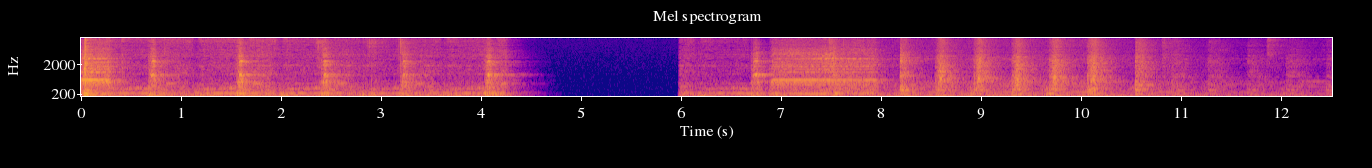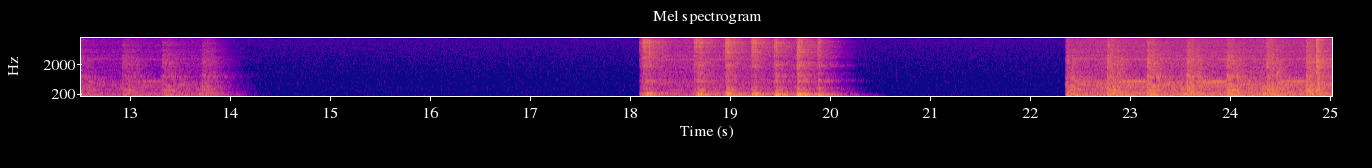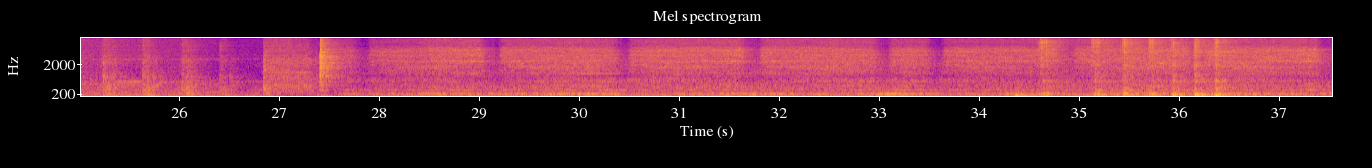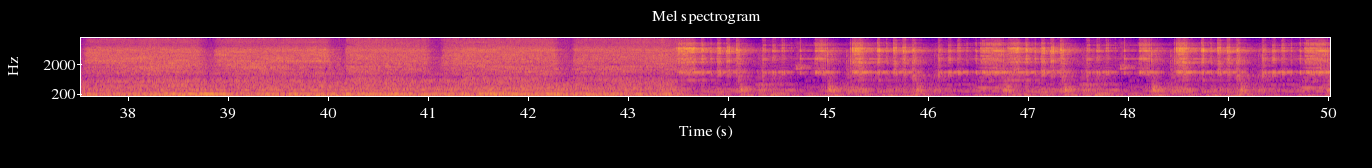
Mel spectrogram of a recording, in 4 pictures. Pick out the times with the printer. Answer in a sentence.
You can hear the printer from 0.0 to 4.3 s, from 6.0 to 13.8 s and from 22.4 to 49.9 s.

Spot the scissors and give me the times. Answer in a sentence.
You can hear the scissors from 2.3 to 3.4 s, from 18.1 to 19.9 s and from 34.5 to 36.5 s.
